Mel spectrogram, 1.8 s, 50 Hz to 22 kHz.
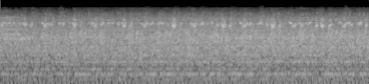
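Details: Toyota 1UZ-FE V8 in a Surf/4Runner suddenly running on half its cylinders, with burnt, worn-through oxygen sensor wiring found: rough, lumpy idle with uneven thumping pulses; ignition coil misfire, running on half its cylinders.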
